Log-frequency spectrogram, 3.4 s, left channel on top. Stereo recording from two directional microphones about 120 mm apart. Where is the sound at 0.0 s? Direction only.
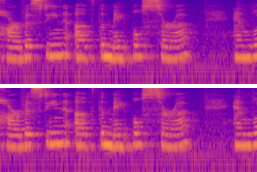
Centre (ahead or behind).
